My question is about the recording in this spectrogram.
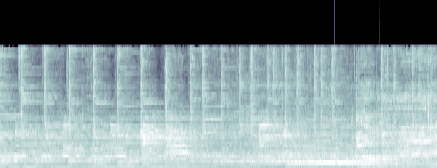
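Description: Folk-rock band playing live, with banjo, acoustic guitar, piano, upright bass and kick drum, heard from the crowd in an arena hall. A voice slides up into a long held note about six seconds in.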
